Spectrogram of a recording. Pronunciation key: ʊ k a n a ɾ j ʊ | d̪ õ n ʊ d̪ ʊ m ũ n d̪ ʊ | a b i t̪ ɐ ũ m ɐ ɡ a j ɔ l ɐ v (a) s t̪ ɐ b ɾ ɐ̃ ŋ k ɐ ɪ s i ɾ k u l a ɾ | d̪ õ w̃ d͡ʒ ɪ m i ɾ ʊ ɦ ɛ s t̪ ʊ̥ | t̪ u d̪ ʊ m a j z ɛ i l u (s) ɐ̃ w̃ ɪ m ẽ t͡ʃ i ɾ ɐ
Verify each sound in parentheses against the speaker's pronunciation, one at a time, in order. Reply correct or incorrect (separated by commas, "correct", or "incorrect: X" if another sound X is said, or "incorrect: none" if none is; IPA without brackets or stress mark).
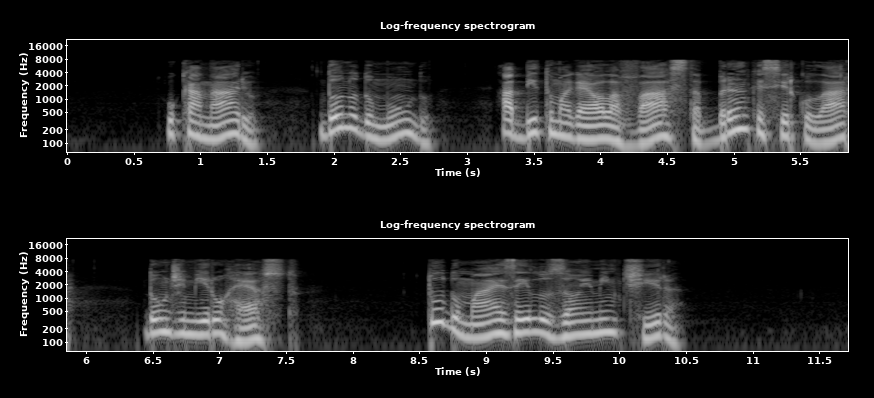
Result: correct, incorrect: z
